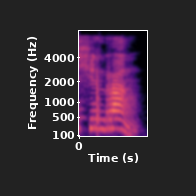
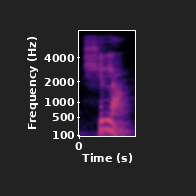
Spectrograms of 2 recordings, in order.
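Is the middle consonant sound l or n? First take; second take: n; l. First: The middle consonants are pronounced n then r. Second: The middle consonants are pronounced as double l. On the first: The speaker calls it wrong. "Tulisannya shinrang" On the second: The speaker calls it right. "tapi kita bacanya shilang"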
